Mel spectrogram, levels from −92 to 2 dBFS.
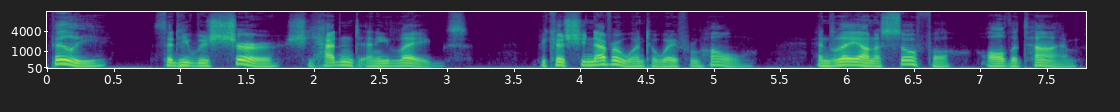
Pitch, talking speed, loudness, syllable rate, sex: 130 Hz, 185 wpm, -21 LUFS, 4.8 syllables/s, male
